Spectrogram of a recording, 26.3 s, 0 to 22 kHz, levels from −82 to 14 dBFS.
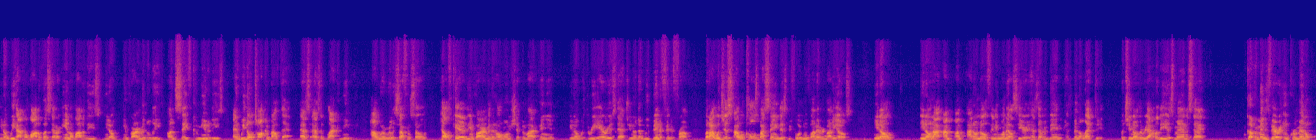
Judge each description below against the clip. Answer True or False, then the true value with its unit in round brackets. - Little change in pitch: False (3.3 semitones)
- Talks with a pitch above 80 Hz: True (140 Hz)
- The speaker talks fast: True (245 wpm)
